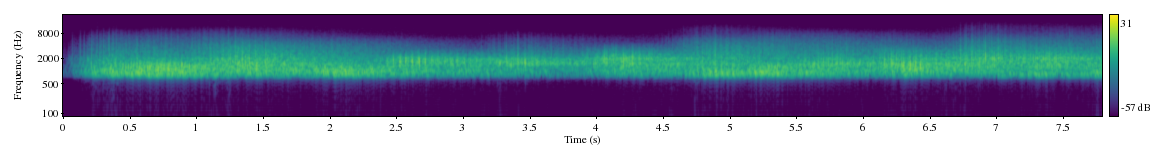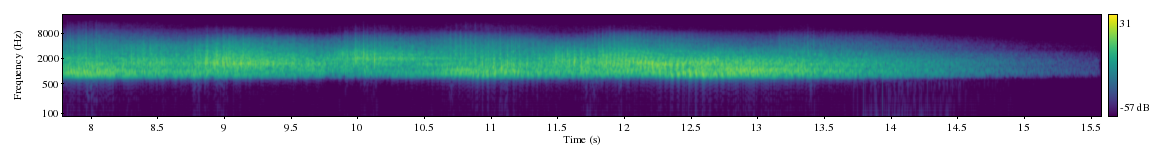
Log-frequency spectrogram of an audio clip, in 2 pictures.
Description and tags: electronic reverberated pulses sequence
pulses, synthesizer, transformation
